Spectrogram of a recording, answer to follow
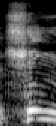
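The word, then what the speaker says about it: Qing: towards the end of the Ching dynasty which of course you spell that with a QQ ing the Ching dynasty and the Ching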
